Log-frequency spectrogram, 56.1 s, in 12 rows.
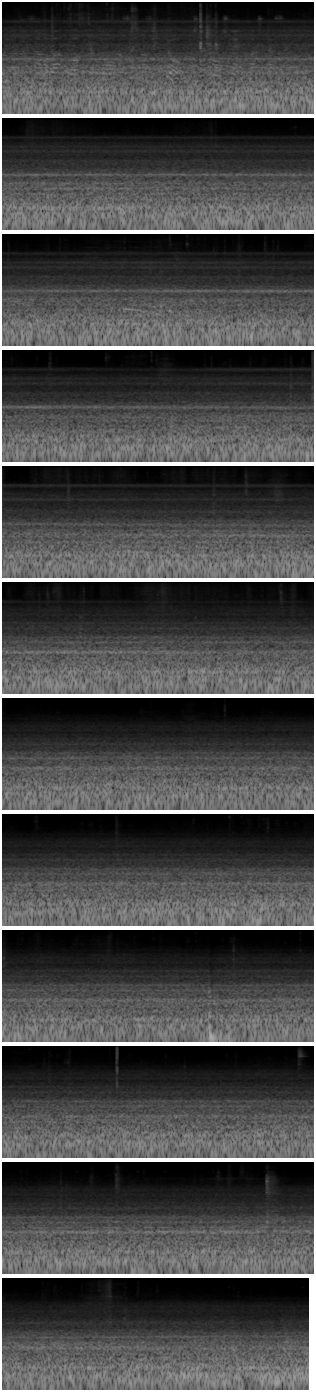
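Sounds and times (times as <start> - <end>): train cabin low rumble: 0.0 - 6.0.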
